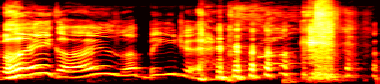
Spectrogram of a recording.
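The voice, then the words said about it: Impression of BJ from Barney. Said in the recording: “that magnificent impression of him”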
